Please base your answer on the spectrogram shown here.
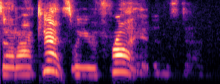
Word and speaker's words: raclette: Yeah, it's like the fondue is the same concept, but it's a raclette, so you fry it instead.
